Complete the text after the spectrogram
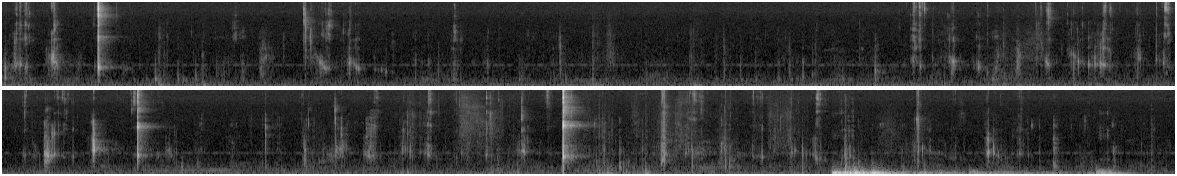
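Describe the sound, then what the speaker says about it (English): Three pieces of Bazooka bubble gum are chewed close up, with soft, sporadic wet clicks and smacks over near silence, then a louder, thicker burst of chewing at the end. "Three pieces of gum is hard to chew."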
